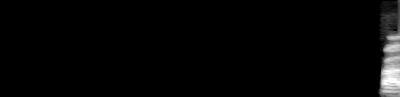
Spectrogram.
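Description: Dead silence with no sound at all for almost two seconds, then a man's voice starts speaking abruptly at the very end.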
